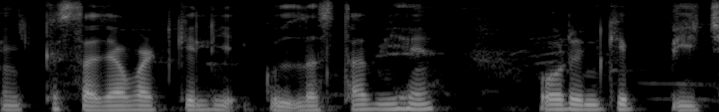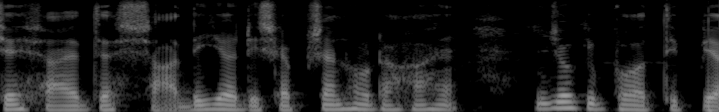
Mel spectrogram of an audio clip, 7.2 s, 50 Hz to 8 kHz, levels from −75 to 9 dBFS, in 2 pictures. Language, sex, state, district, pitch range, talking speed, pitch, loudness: Hindi, male, Bihar, Gopalganj, 115-130 Hz, 185 wpm, 120 Hz, -32 LUFS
